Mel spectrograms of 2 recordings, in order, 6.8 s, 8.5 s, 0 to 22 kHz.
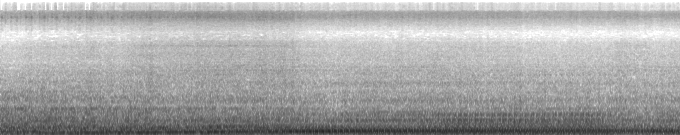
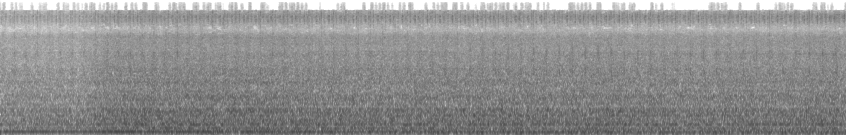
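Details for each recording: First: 2011 Ram 1500 5.7 Hemi MDS, phone mic under hood while driving and coasting down: light tick over road rumble, like a playing card slapping in spokes; timing chain tick from worn cam phaser and tensioner, fixed by replacing both. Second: 2011 Ram 1500 5.7 Hemi MDS, after timing chain tensioner and cam phaser replacement: brief noise clears once oil reaches the engine, settling into a steady, even V8 idle with no ticking or knocking; healthy.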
